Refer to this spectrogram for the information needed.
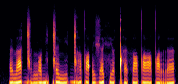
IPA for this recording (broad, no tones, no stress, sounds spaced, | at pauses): ɐ ɳ a ɡ͡ǁ ɐ ŋ ɔ bʲ ɘ ǁ ɘ mʲ ɨ ɡ͡ǁ ɨ tˤ ɛ ʔ i ʒ ɐ fʲ ɔ ǃʰ ɐ θ ɔ tˤ i w ɐ tˤ ɐ r ɐ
